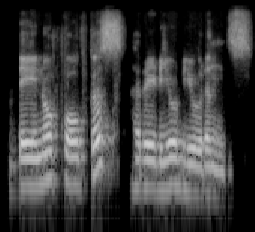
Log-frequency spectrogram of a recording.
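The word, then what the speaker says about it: Deinococcus radiodurans: Okay, I want everybody to pronounce this name, डेनोकोकस रेडियोड्यूरेंस. बोलो. डेनोकोकस रेडियोड्यूरेंस.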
